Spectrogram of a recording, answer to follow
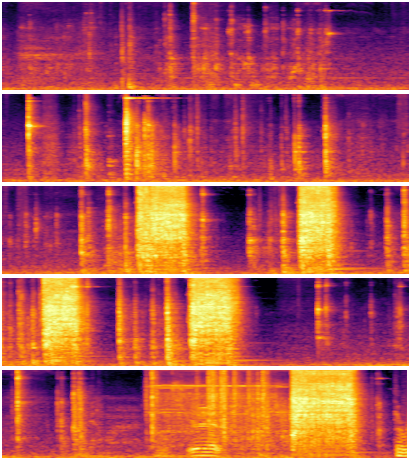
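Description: Cordless impact wrench spinning lug nuts onto a car wheel in four short bursts of under a second each, then a longer run of about two seconds near the end. Before them come light clicks and clinks of nuts and socket.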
